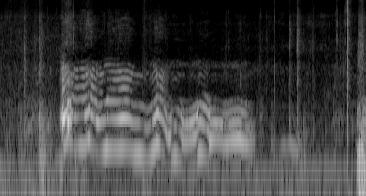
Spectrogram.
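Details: Siberian Husky crying with joy on seeing people: one long, wavering, whining howl that bends up and down in pitch for over two seconds, then fades into soft whimpers, with a low steady hum underneath and a short sharp knock at the end.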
